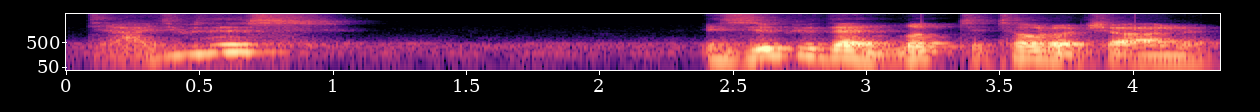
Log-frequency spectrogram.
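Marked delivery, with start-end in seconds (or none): 0.1-1.0 hushed, high-pitched astonished question; small, high, bewildered voice; stunned disbelief. A narrator's reading. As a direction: ask it softly, voice lifting in shock. Hero stunned by his own power.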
